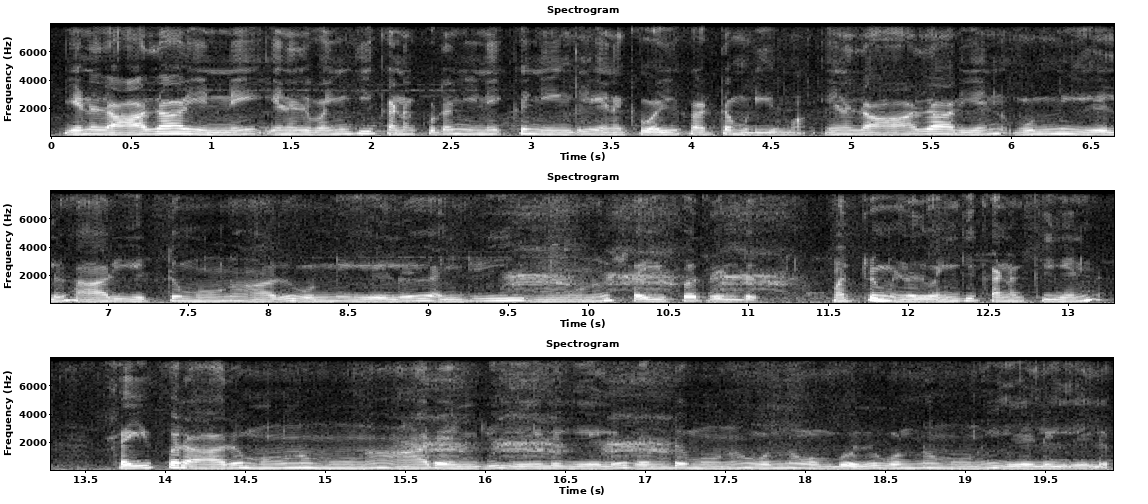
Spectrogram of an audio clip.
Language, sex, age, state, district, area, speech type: Tamil, female, 60+, Tamil Nadu, Thanjavur, urban, read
